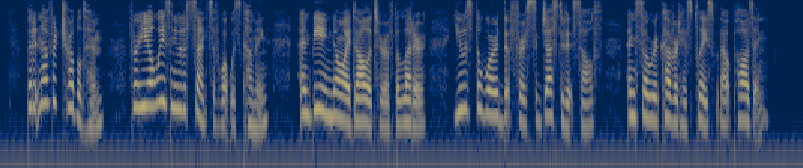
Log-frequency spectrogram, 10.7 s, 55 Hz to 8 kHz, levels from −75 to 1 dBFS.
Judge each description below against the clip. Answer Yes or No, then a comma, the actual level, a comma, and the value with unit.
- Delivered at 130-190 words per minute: No, average, 200 wpm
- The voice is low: No, high, 235 Hz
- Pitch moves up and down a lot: Yes, wide, 6.8 semitones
